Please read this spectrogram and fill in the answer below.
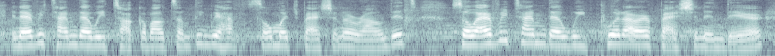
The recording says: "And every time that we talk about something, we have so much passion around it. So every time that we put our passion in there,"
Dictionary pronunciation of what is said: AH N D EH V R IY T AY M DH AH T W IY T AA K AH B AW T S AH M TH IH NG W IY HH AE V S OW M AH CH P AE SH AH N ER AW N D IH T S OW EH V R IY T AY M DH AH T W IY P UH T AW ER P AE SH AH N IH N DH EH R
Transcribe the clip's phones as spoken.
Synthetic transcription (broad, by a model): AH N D EH V R IY T AY M DH AH T W IY T AA K AH B AW T S AH M TH IH NG W IY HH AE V S OW M AH CH P AE SH AH N ER AW N D IH T S OW EH V R IY T AY M DH AH T W IY P UH T AW ER P AE SH AH N IH N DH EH R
